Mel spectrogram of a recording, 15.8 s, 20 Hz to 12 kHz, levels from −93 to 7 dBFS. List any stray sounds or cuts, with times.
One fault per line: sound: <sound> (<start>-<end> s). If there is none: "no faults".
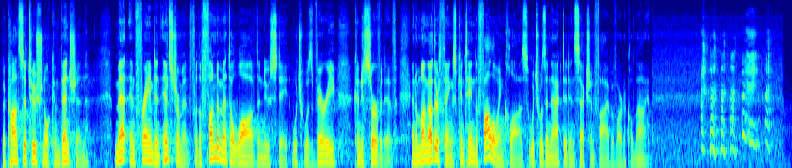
sound: laugh (14.0-15.5 s)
